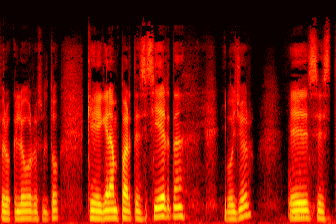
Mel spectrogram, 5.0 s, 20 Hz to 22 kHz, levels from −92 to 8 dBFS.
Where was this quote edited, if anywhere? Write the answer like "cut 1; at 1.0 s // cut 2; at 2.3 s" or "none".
cut 1; at 1.2 s // cut 2; at 2.2 s // cut 3; at 3.4 s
